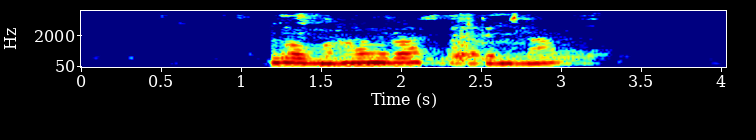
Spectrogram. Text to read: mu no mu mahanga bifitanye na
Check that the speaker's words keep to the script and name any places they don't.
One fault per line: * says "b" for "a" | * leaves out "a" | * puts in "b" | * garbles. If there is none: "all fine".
all fine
